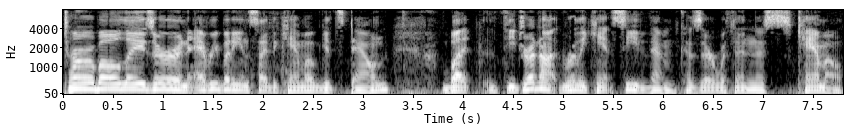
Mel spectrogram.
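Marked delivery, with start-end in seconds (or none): 0.0-1.1 mock shrill, very high, blaring air-horn yell. A game narrator voicing a character warning those inside the camo: loud air-horn shout. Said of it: "He's just loud".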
